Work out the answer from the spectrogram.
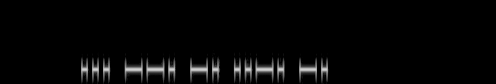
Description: Morse code, heard as a keyed tone, about 21 wpm, 700 Hz. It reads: SGNFN
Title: Code Groups - 5 Letters - 22wpm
